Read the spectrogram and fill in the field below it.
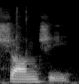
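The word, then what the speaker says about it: Shang-Chi: me look at i believe it is pronounced shong chi the that movie looks so so yeah so the guy who's playing him did actually make a tweet on his twitter that's pronounced shonji so yeah okay but yep i am looks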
